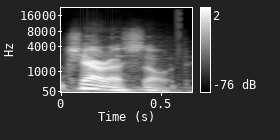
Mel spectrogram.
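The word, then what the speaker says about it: Cherrosote: contains no narcotics you can depend on on cherot it's spelled c h e r r o s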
